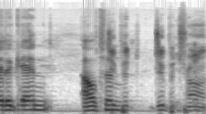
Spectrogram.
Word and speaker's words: Dupuytren: Dupuytren's. I always say Dupuytren's with a kind of a French accent. It's sort of a French with a Texas twang.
